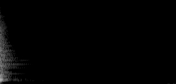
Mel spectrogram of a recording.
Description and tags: Drums Hit With Whisk
Hit, Drums, With, Whisk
